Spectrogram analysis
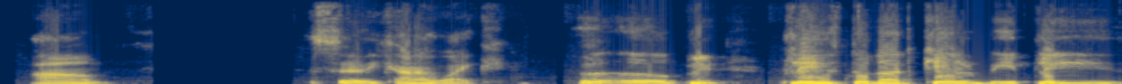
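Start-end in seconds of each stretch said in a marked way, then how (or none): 2.9-5.6 feigned terrified pleading, much higher, louder. A character down on the ground pretends to fear a demonic creature, fake terrified pleading. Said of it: "like he's terrified".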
